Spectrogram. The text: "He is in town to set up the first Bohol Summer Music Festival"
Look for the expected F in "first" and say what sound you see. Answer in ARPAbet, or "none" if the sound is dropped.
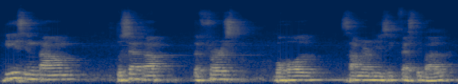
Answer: F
